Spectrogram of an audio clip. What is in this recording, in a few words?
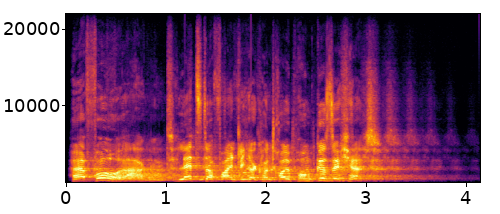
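success secured final control, German; Announcer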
